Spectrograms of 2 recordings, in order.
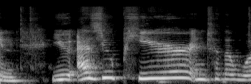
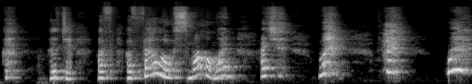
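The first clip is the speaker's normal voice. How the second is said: frantic, panicked goblin voice stammering, very high-pitched; 9 semitones higher than usual. Voicing a goblin looking up at a small archer: panicked goblin stammering. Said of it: "with a panicked look on his face".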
